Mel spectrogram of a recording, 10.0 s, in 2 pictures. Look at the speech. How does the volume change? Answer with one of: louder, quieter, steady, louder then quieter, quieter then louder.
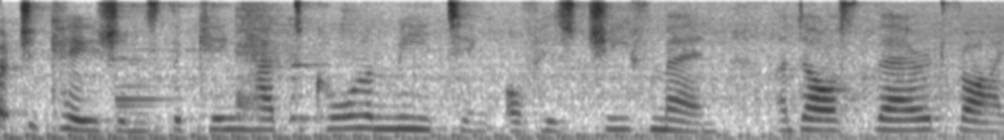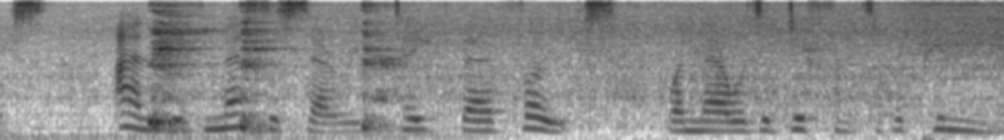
steady.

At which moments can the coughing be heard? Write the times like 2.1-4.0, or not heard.
0.6-1.9, 5.8-7.2.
